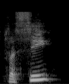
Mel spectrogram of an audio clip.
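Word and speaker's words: Du Plessis: DDP, Drusius Duplessis, is that better pronunciation? – I think he puts the emphasis on the last, like it's Plessis, you know, Dupree in WWE.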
